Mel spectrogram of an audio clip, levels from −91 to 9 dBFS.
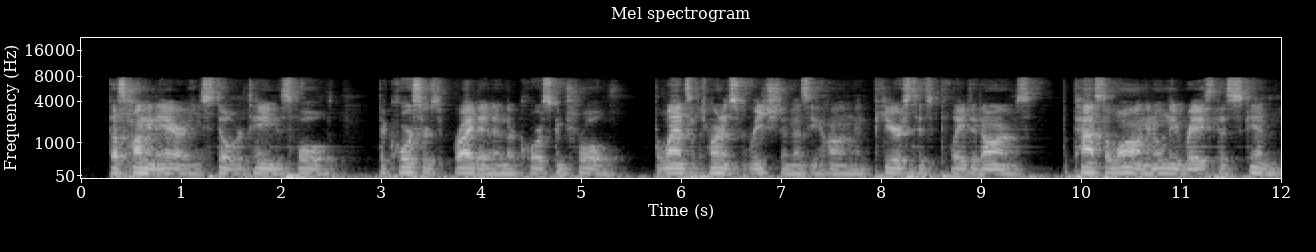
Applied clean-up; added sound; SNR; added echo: neural mask model DeepFilterNet 3.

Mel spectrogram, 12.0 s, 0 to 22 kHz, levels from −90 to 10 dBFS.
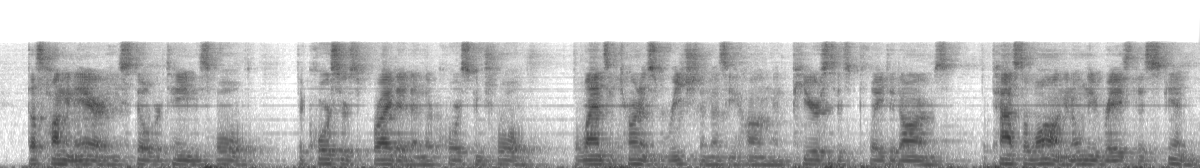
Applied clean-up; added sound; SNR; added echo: neural separator model SepFormer DNS4.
